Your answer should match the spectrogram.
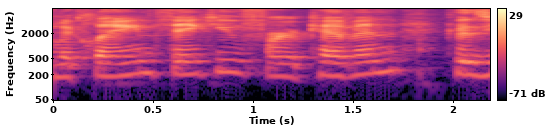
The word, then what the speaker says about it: McLean: arcade we actually stopped in a place called mlan thank you for Kevin cuz you were the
